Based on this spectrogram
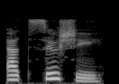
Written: atsushi

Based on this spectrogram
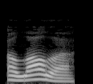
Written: alala

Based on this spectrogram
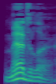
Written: meddler

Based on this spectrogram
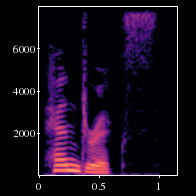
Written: Hendrixx

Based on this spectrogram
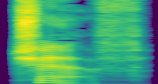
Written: chaff

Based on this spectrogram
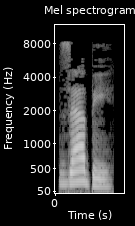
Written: zabby

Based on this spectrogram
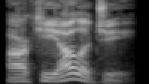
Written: archeology

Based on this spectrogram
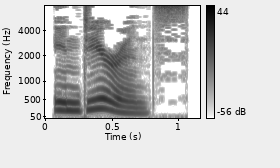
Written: endearance

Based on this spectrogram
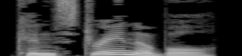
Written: constrainable

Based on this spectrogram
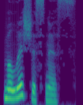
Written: maliciousness

